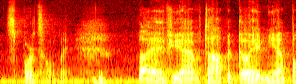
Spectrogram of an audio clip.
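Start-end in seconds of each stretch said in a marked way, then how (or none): 0.1-0.7 whispered Sports only, barely voiced; whispered repeat. Shown as a demonstration. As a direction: breathe the words Sports only as an aside.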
